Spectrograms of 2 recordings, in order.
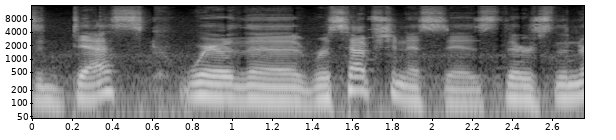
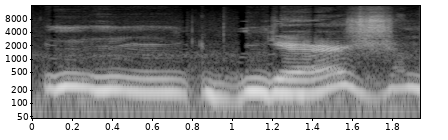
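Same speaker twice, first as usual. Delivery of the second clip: much higher, fussy put-upon doctor voice; grumpy alien doctor; 6 semitones higher than usual. Acted. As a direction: huff like an overworked old doctor. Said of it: "he's like".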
